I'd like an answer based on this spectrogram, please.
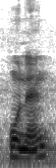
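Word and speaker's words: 은행: পার্থক্য আছে এখন দেখেন যদি নিয়ন বাচ্চিমের পরে হিউত আসে তাহলে নিয়নটি হিউতের জায়গায় চলে যায় এবং হিউতের উচ্চারণটি হয় না উজ্জ্ব থাকে এটা বলা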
